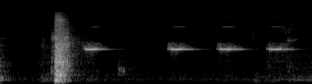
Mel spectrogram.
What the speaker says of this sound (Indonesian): Nah ini saya masukin microwave.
